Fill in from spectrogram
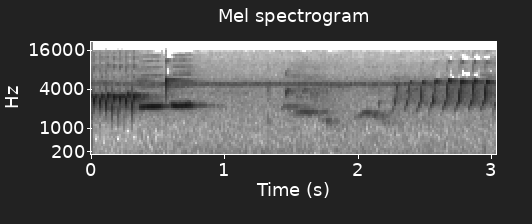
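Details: Belgian canary song for encouraging other canaries to sing: a short loud trill and held whistle, a quiet pause with soft low notes, then a quickening series of rising pulsed notes.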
